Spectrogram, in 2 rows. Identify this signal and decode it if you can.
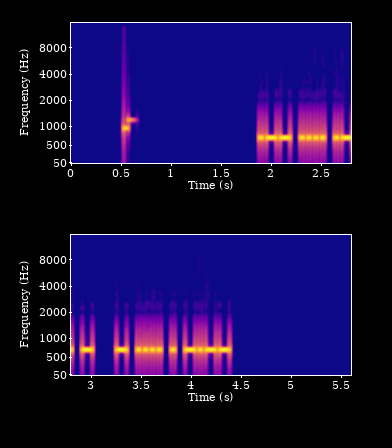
Morse code, heard as a keyed tone, about 34 wpm, 700 Hz. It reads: WHAT THEY
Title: Sets of 2 Words 35wpm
